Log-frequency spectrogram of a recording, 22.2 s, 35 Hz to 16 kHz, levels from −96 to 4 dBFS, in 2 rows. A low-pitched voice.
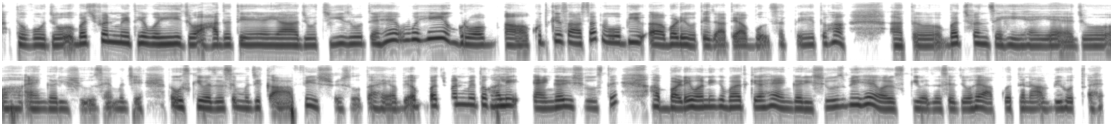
No: high, 195 Hz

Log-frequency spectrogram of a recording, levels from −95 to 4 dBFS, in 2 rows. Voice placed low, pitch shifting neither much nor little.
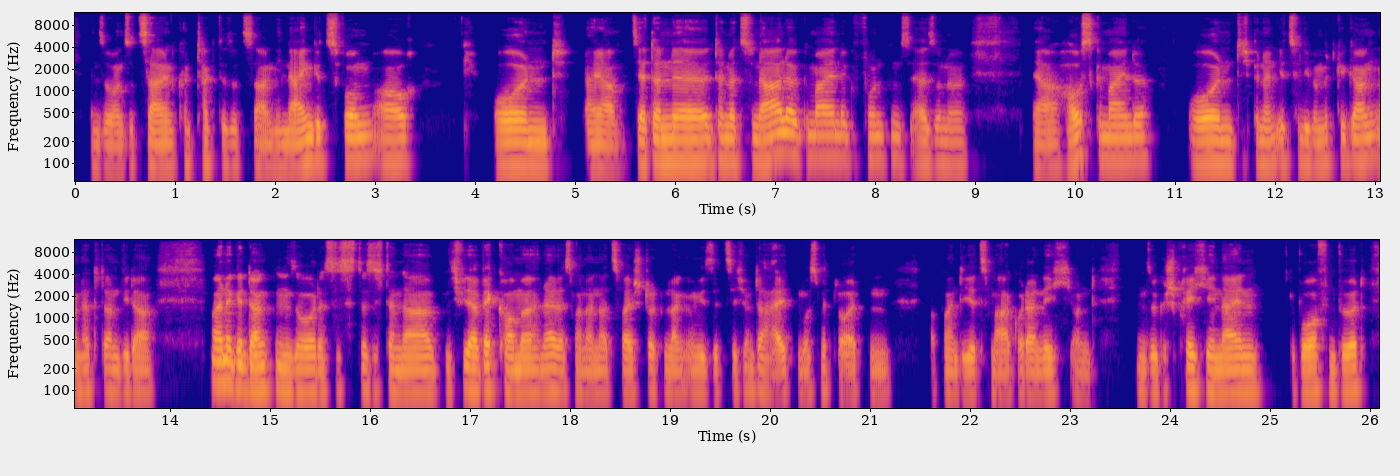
No: low, 100 Hz; narrow, 2.3 semitones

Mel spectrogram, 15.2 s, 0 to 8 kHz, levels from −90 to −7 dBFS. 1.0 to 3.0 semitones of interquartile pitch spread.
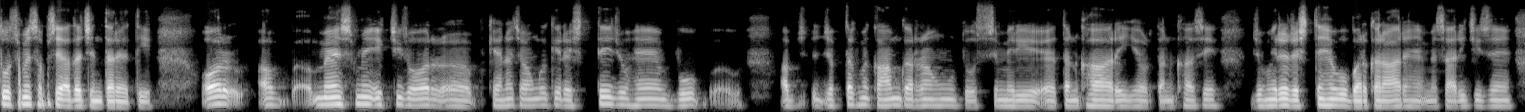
Yes: narrow, 2.5 semitones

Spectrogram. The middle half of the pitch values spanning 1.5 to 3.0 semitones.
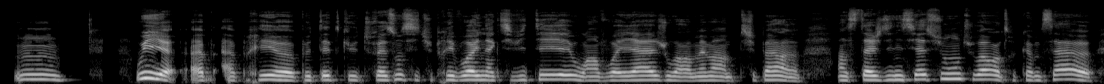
Yes: narrow, 2.6 semitones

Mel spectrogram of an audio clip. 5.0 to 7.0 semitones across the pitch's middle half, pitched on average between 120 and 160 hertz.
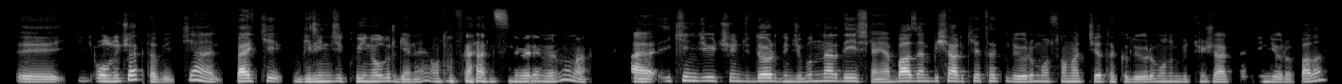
No: average, 2.7 semitones; medium, 140 Hz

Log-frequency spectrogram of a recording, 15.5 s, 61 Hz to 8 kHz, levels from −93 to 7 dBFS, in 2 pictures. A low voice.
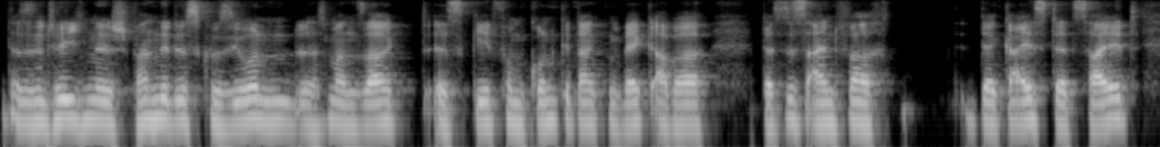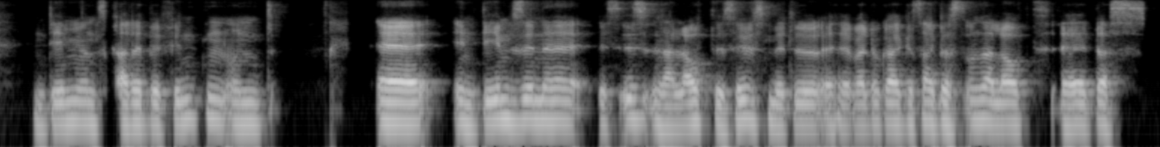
Yes: low, 130 Hz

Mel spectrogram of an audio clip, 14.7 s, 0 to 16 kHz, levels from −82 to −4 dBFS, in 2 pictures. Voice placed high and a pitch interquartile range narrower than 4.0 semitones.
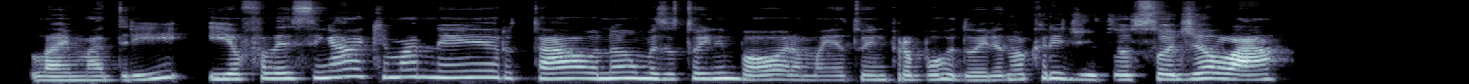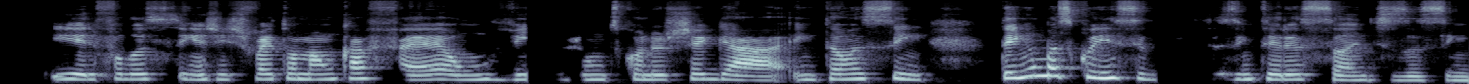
Yes: high, 220 Hz; average, 3.6 semitones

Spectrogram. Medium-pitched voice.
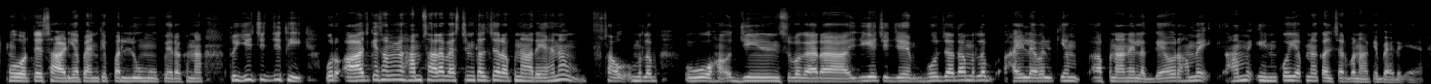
Yes: medium, 165 Hz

